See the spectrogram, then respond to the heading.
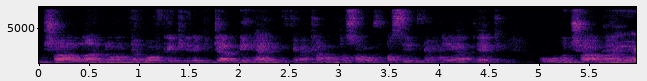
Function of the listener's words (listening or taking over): taking over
